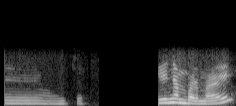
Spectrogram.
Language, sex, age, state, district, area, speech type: Nepali, female, 30-45, West Bengal, Darjeeling, rural, conversation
